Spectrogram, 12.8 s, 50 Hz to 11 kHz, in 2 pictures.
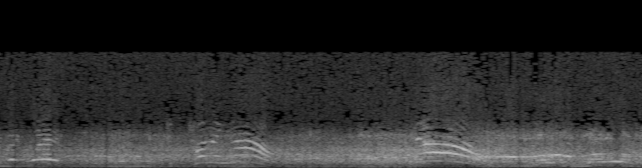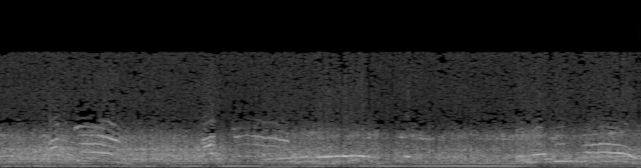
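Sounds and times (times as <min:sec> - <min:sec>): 
car engine revving hard: 0:00.0 - 0:12.8
car wheels spinning in beach sand: 0:00.0 - 0:12.8
excited voices shouting loudly: 0:04.1 - 0:12.8.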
